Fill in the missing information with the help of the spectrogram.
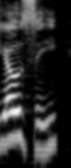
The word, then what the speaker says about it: Jose: as a short form of Joseph, Yosef, Yossi, and it's spelled like Jose. So in the Talmud, his name was spelled J-O-S-E, like Jose the Galilean, but it's Yossi, because there is no J in Hebrew. There's only Y, and Y is a J is pronounced as a Y.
